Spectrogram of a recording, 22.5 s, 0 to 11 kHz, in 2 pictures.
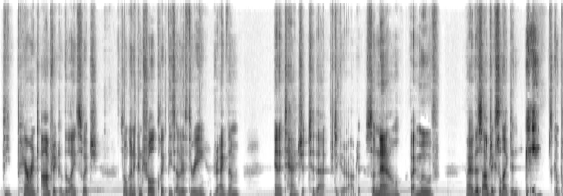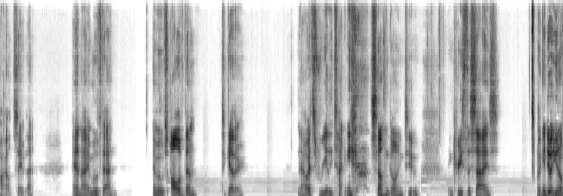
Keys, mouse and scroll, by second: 1.8 click, 2.3 ctrl+click, 3.0 ctrl+click, 3.7-5.8 drag, 9.3 click, 10.4 click, 10.7 3, 11.0 click, 12.5-13.9 right drag, 13.7 scroll down 1, 14.2-17.0 right drag, 14.4 w, 17.8 d, 18.6 s, 19.6 right click, 19.8 r.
